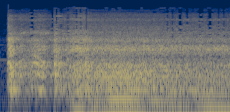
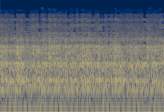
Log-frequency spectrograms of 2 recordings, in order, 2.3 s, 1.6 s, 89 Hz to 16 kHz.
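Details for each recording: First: 2001 Jeep Cherokee Sport 4.0 six-cylinder with the drive belt removed: catches right away and idles evenly with no knock, so the engine is sound. The knocking came from a failing power steering pump. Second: 2001 Jeep Cherokee Sport six-cylinder at idle, belt already chirping: steady idle with a faint, regular knock under the engine note, sounding like an engine knock but caused by a loose, failing power steering pump about to fall apart.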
